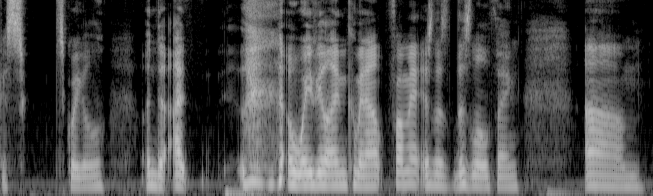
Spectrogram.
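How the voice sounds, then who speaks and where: An ASMR creator rambles through an explainer about band lore, often correcting himself and tossing in chuckling asides. His voice is a little high, and there's no room sound.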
